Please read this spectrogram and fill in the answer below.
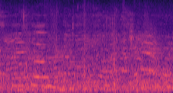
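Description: Indistinct voices of people talking in the distance.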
